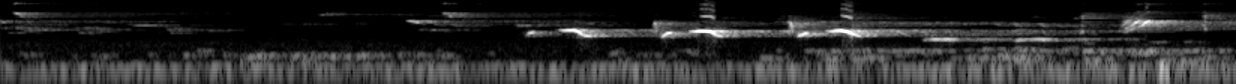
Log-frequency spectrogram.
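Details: Thrush nightingale (Luscinia luscinia) singing, a species known for mimicking other birds: scattered thin whistles, then a run of loud, clipped repeated notes, a lower steady series and a rising buzzy flourish, over a low continuous hum.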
